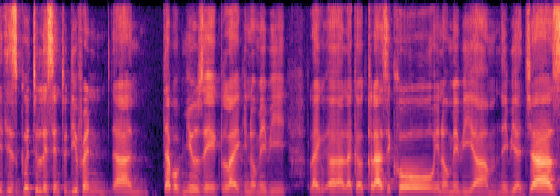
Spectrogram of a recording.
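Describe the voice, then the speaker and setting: In a very clean recording with a silent background, a man with a Nigerian accent speaks at medium pitch and a moderate pace, using ordinary pitch variation. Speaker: vlogger. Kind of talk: casual monologue. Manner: hesitant, filler-heavy.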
